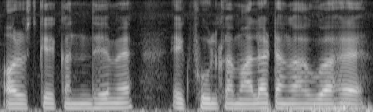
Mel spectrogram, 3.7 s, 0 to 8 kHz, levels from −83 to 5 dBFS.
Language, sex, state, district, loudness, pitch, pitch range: Hindi, male, Jharkhand, Ranchi, -16 LUFS, 120 Hz, 120-125 Hz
